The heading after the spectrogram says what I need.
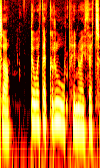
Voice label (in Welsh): "grwwp" Welsh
